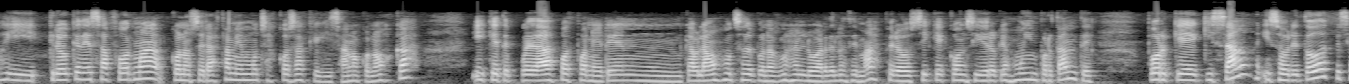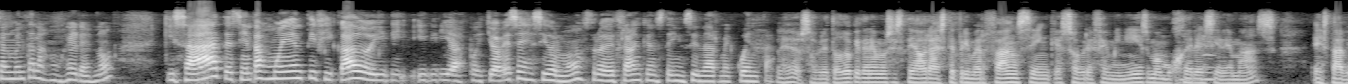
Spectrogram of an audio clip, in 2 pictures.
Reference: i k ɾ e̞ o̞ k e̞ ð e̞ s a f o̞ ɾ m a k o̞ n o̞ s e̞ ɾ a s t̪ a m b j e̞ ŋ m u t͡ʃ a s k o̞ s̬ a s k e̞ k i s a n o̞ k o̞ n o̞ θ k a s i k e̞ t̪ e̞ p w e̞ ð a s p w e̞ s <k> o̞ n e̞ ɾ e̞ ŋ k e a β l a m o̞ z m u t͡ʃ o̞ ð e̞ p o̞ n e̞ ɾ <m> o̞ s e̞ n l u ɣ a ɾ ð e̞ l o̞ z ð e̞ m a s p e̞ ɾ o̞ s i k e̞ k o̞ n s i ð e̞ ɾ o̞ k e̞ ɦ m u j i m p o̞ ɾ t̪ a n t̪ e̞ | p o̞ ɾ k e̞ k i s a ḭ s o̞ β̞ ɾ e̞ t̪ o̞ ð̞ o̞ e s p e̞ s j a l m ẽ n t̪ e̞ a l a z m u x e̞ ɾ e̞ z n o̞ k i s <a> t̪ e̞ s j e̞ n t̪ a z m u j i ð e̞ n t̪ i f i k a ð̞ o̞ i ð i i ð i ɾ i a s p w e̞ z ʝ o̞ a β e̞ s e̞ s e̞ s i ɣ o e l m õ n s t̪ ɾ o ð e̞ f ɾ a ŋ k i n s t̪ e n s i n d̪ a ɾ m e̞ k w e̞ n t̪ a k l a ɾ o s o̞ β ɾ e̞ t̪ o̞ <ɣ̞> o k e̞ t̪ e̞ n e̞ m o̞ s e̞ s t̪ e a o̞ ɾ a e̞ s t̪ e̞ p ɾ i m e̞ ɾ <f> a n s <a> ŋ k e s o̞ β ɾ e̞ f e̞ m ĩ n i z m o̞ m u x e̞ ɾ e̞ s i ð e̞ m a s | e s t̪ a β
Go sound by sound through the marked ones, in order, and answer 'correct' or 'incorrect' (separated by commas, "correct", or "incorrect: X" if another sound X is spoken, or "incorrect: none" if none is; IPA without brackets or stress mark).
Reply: incorrect: p, incorrect: n, correct, incorrect: ð̞, correct, incorrect: i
